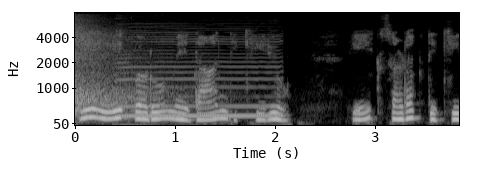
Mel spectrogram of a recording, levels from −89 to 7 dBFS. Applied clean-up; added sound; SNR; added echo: none; Wind instrument, woodwind instrument + Clapping; 10 dB; none.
